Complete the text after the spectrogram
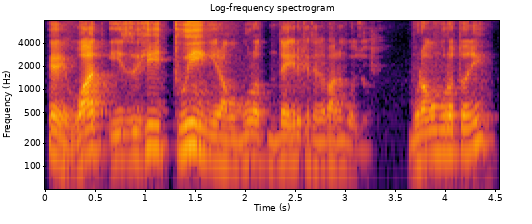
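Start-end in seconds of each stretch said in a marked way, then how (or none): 0.2-1.7 very slow, deliberate English example; slow model sentence. Shown as a demonstration. Teacher reading an example sentence to students, slowly. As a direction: spell the sentence out word by word.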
